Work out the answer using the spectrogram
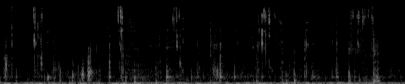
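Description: Close-up wet chewing of soft, mushy chili and cheese, with quick mouth clicks and smacks several times a second.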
